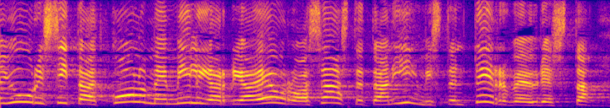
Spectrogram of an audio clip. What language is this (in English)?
Finnish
